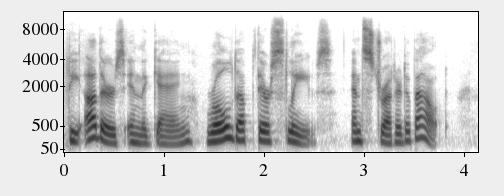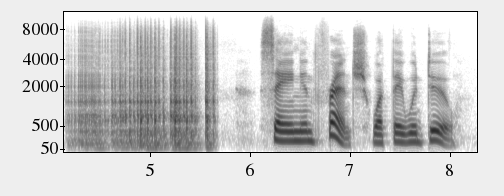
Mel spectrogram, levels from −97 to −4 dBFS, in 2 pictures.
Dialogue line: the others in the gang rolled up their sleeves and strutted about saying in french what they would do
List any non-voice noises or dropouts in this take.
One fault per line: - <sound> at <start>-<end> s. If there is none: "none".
- squeak at 4.1-5.7 s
